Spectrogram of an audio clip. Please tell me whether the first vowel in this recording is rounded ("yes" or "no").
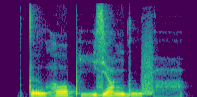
no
